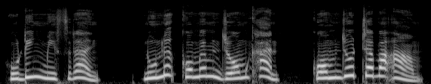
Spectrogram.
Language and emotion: Santali, fearful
